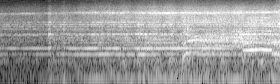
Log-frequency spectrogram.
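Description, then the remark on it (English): A steam train approaches along the tracks, growing louder with a low mechanical drone and a shrill whistle-like tone rising near the end. No one speaks. “They look down the tracks and see a steam train heading their way.”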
